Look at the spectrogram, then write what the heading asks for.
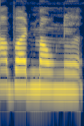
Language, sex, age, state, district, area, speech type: Bodo, female, 45-60, Assam, Chirang, rural, spontaneous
